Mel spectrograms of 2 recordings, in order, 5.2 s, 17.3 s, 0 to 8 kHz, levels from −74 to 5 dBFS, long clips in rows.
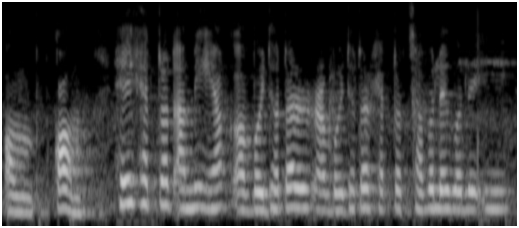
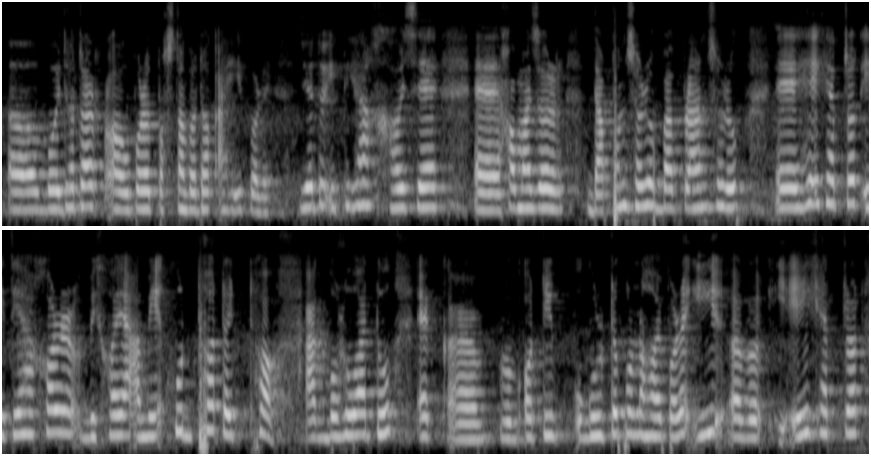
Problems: constant background noise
